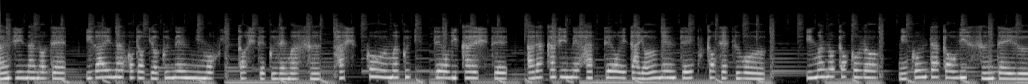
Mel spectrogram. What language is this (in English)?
Japanese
